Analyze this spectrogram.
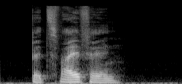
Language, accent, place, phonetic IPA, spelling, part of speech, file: German, Germany, Berlin, [bəˈt͡svaɪ̯fl̩n], bezweifeln, verb, De-bezweifeln.ogg
- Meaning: to doubt, to question (Used with either a noun or dass.)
